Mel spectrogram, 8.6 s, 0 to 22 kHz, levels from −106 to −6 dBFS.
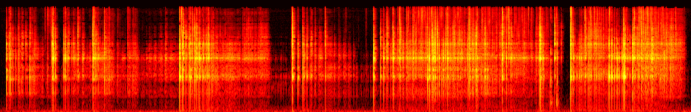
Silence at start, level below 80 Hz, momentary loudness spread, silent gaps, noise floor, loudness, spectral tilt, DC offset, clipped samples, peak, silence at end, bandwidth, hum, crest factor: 0.05 s; -72 dBFS; 17 LU; none; -57 dBFS; -28 LUFS; 3 dB/octave; under 0.1%; under 0.1%; -2 dBFS; 0.1 s; 17 kHz; none; 30 dB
